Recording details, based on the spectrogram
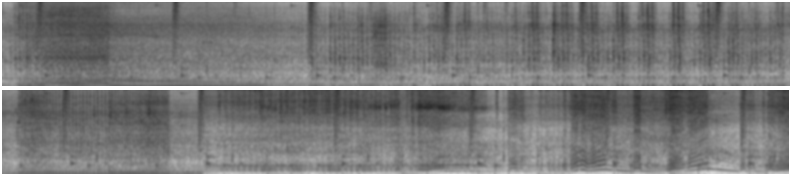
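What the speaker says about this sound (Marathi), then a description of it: "आता बघू थोडं ट्रॅक्टर चालवून" A tractor's engine runs as it is driven around a farmhouse, a steady chugging drone that shifts in pitch. Near the end the engine revs repeatedly and its pitch rises and falls in sweeps.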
